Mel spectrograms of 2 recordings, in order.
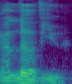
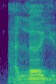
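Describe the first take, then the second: First: The final word is said in full. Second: The final word is reduced and casual. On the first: A sincere, vulnerable declaration. The speaker calls it right. "they can't say, I love you" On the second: An easy, offhand way to avoid real vulnerability. The speaker calls it wrong. "it's not bad English that a person has when they say, I love you"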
